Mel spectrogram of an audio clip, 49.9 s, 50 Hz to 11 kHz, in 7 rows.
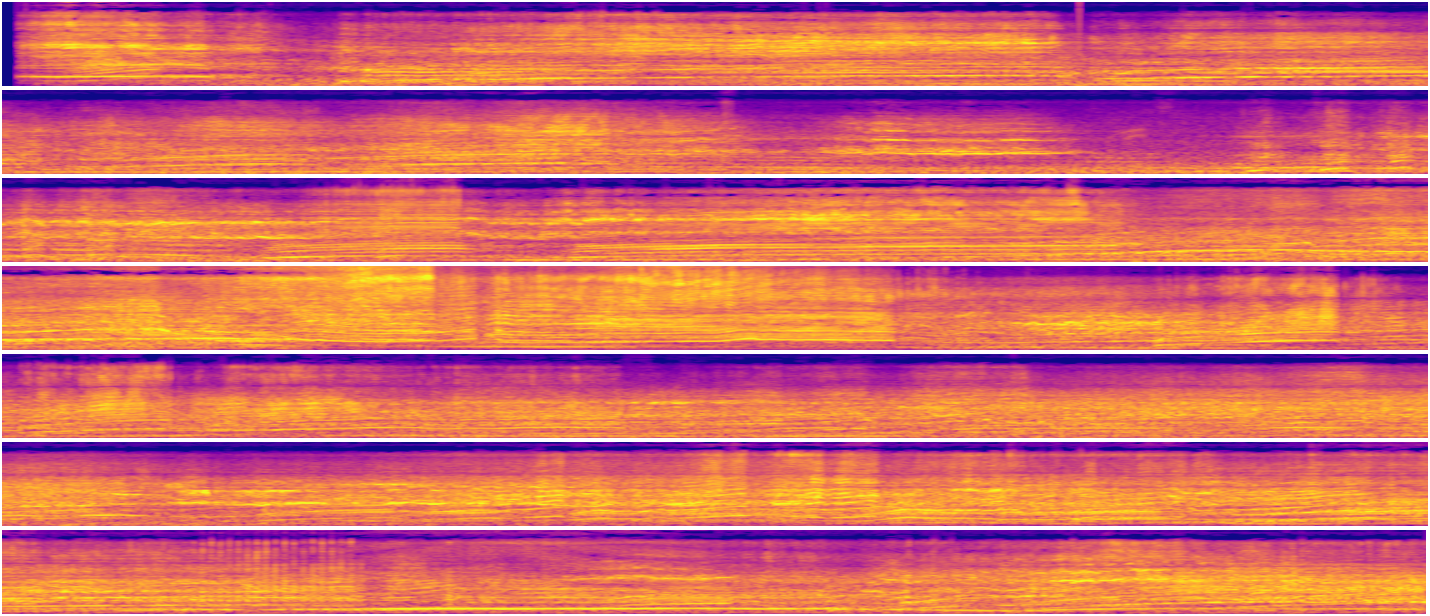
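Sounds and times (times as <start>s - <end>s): car engines revving: 0.0s - 49.9s
tyre squeal and skidding: 9.6s - 12.7s, 13.3s - 19.9s, 20.6s - 28.4s, 30.7s - 33.6s, 34.3s - 49.9s.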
